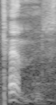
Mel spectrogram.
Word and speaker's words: Thames: Thames.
